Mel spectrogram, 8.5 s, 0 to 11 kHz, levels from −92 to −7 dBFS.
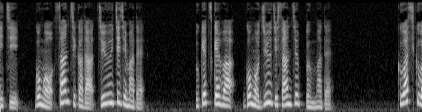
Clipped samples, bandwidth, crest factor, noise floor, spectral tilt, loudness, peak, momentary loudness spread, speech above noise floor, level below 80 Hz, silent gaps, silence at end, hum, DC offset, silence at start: under 0.1%; 10.5 kHz; 18 dB; -67 dBFS; -5 dB/octave; -26 LUFS; -8 dBFS; 12 LU; 42 dB; -68 dBFS; none; 0 s; none; under 0.1%; 0 s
